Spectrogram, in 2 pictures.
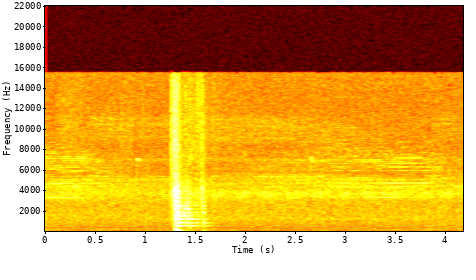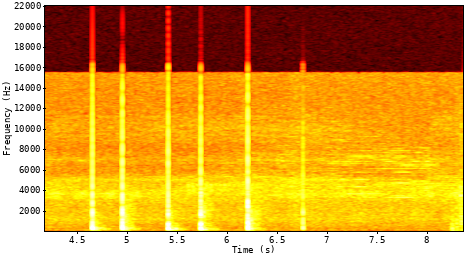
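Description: A single hollow knock with a brief ringing tone about a second in, then a quick run of six sharp hammer knocks on a wooden formwork board over about two seconds.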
